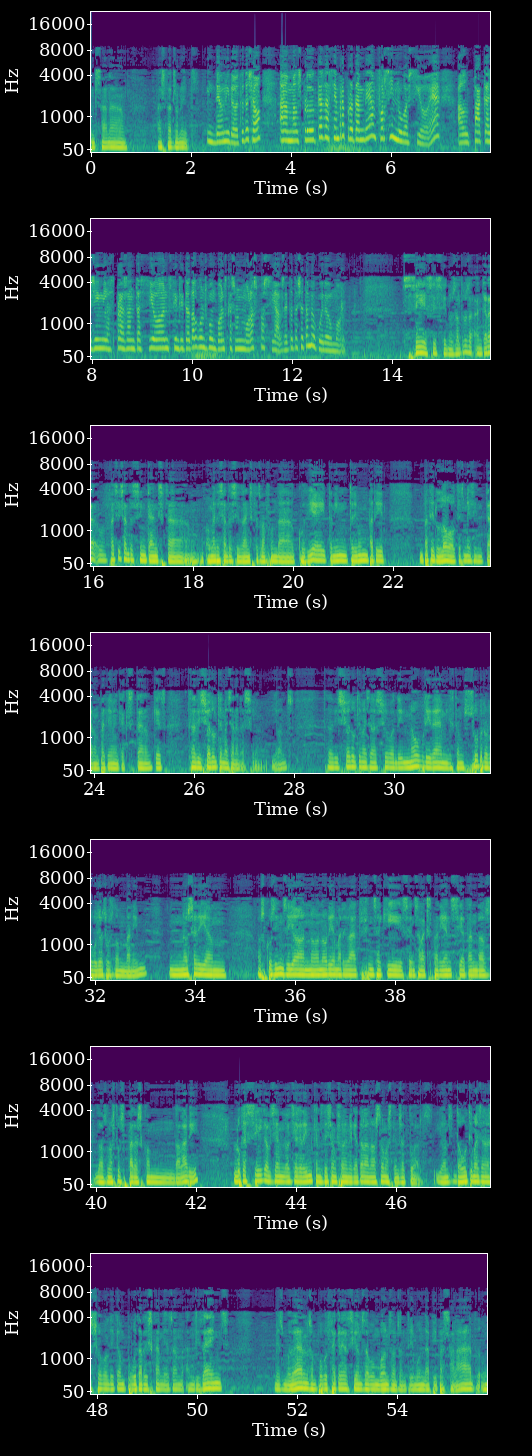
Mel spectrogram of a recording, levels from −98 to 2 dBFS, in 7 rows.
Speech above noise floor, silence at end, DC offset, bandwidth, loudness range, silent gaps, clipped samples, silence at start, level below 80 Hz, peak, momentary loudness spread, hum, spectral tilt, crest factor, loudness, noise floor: 25 dB; 0 s; under 0.1%; 9 kHz; 4 LU; none; under 0.1%; 0 s; -28 dBFS; 0 dBFS; 9 LU; none; -7.5 dB/octave; 12 dB; -14 LUFS; -38 dBFS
